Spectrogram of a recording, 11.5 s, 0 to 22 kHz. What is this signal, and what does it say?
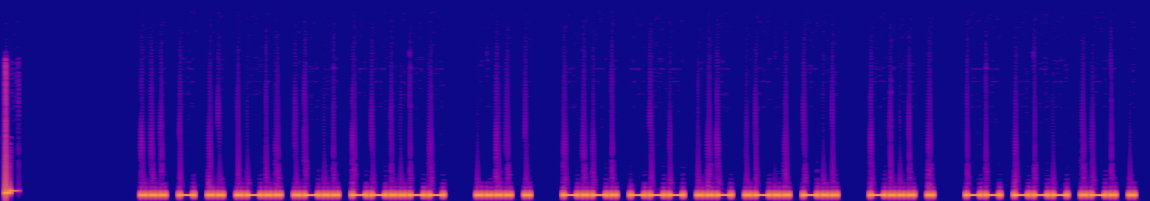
Morse code, heard as a keyed tone, about 25 wpm, 700 Hz. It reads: STILL, HE COULD BE MORE
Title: Sentences from Top 1000 Words - Review Part 5 - 25wpm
